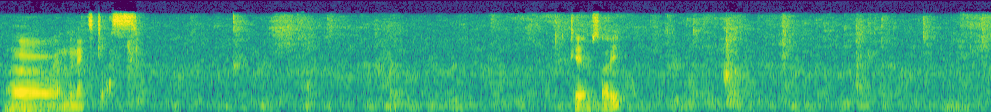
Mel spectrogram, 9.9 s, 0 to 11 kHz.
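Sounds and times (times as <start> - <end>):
low steady hum: 0.0 - 9.9.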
